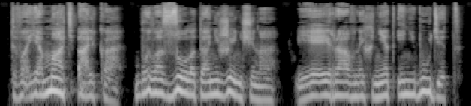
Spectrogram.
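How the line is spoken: Hoarse rasp. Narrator (Russian): Прохрипел он

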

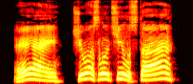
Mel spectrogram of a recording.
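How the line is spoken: Shout. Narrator (Russian): крикнула она

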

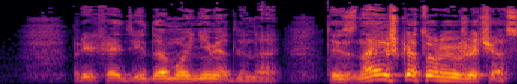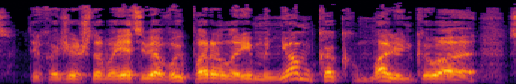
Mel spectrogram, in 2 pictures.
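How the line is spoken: Stern fatherly roar. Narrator (Russian): Строго взревел отец

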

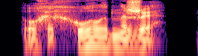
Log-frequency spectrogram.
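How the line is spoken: Muttering. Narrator (Russian): бормотал

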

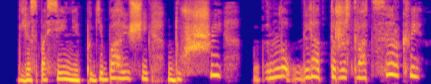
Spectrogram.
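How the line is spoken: Babbling Jesuit priest. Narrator (Russian): залепетал ксёнц-иезуит

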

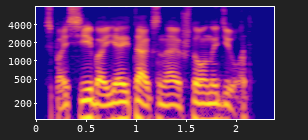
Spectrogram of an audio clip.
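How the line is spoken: Angry interruption. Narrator (Russian): сердито перебил Теодор

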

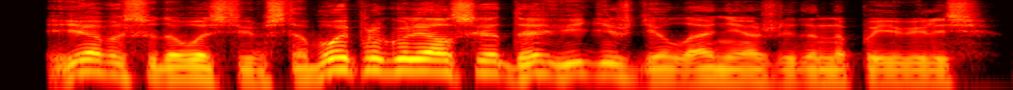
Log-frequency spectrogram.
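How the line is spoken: Father's sigh. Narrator (Russian): вздохнул папа

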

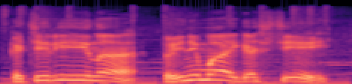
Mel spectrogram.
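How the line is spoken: Shouted. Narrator (Russian): Петрович постучал по стеклу и крикнул

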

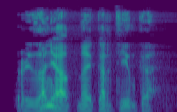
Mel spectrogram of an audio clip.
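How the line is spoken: Skeptical grunt. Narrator (Russian): хмыкнул

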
